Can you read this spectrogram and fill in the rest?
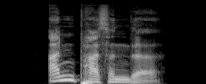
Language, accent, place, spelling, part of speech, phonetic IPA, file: German, Germany, Berlin, anpassende, adjective, [ˈanˌpasn̩də], De-anpassende.ogg
- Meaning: inflection of anpassend: 1. strong/mixed nominative/accusative feminine singular 2. strong nominative/accusative plural 3. weak nominative all-gender singular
